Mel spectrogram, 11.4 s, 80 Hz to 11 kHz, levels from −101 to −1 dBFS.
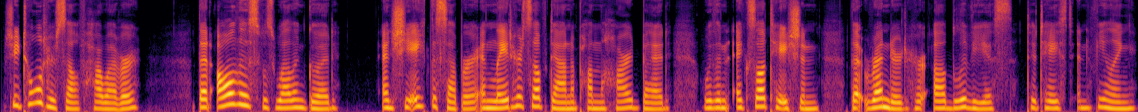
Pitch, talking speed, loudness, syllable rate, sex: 210 Hz, 185 wpm, -20 LUFS, 5.4 syllables/s, female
